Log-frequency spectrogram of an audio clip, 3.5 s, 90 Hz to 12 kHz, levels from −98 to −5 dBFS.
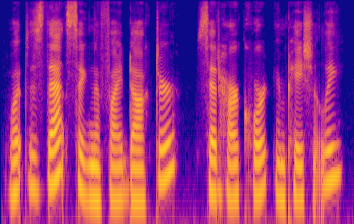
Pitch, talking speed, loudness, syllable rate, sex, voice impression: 195 Hz, 135 wpm, -22 LUFS, 4.8 syllables/s, female, very feminine, very adult-like, middle-aged, thin, slightly tensed, slightly weak, bright, soft, very clear, very fluent, cute, slightly cool, very intellectual, refreshing, sincere, calm, friendly, reassuring, very unique, very elegant, very sweet, lively, kind, slightly intense, sharp, light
